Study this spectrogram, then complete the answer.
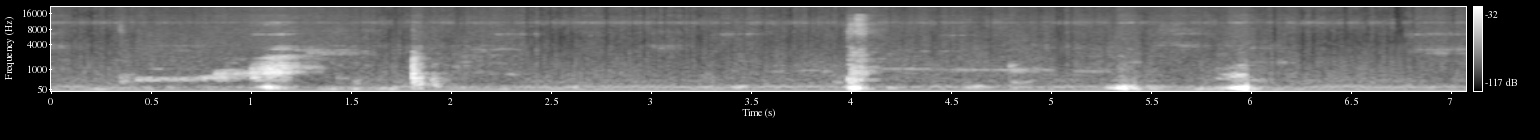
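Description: Soft thumps sound as bodies shift on a padded mat.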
